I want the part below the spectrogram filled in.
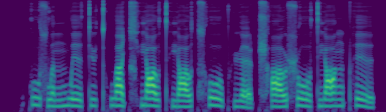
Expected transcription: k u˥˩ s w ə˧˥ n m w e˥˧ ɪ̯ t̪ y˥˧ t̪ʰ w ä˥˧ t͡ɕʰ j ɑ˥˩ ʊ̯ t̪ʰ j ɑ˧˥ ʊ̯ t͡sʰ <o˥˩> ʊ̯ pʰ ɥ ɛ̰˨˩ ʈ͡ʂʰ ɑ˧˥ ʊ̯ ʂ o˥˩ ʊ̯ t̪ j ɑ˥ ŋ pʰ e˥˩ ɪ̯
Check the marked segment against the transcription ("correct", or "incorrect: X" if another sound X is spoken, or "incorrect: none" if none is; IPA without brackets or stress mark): correct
